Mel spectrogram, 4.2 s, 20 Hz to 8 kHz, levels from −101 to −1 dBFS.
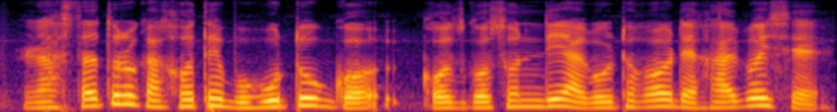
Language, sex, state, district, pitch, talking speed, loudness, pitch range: Assamese, male, Assam, Kamrup Metropolitan, 170 Hz, 145 wpm, -15 LUFS, 150-185 Hz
